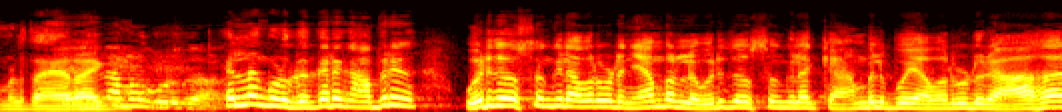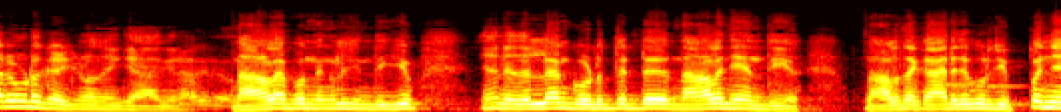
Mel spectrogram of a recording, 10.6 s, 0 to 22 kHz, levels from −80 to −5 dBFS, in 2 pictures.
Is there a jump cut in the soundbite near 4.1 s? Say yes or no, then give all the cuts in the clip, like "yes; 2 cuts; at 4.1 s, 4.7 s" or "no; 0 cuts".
no; 1 cut; at 6.4 s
